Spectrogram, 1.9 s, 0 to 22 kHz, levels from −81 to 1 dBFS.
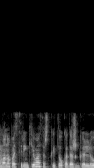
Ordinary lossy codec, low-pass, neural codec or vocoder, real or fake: AAC, 48 kbps; 7.2 kHz; none; real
